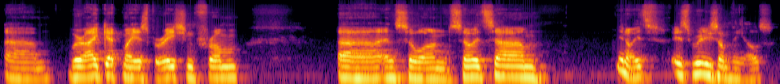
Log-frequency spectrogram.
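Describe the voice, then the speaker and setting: Halting Icelandic-born man, chef guest. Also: fairly high pitch. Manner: halting, many fillers and restarts. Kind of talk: casual online talk.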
